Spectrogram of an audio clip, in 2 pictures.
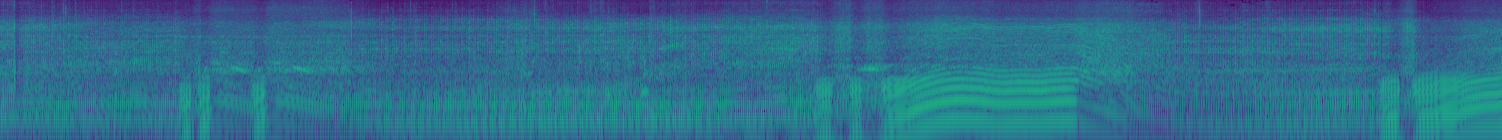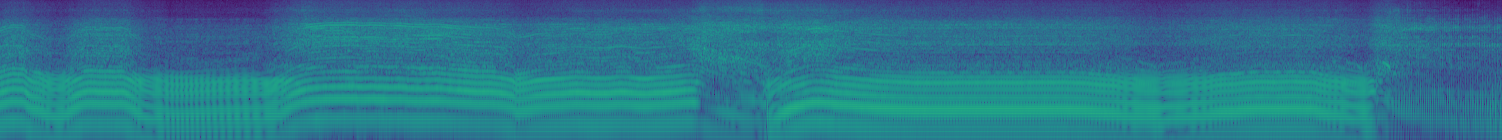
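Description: Chainsaw running at high revs, its engine note rising and sagging again and again as it is worked through wood, then easing off near the end.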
